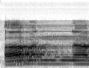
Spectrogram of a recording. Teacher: آمنا پہ آ مد بدل ہے، نون مشدد پہ غنہ ہے، نا الف مدہ ہے۔ آ اور نا دو حرکات لمبے کریں گے، غنہ میں آواز 2 حرکات ناک کے بانسے میں ٹھہرائیں گے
